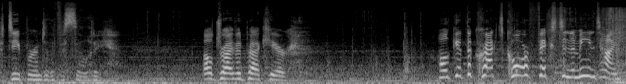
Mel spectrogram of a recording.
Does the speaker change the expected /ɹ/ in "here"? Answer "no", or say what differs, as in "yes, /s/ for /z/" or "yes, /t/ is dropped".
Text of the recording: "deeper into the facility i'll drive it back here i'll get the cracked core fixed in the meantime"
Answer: no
